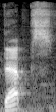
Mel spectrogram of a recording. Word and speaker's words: depths: No, she said depths, but it is pronounced correct exactly like debts.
